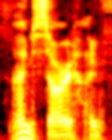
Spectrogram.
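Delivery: ordinary talk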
